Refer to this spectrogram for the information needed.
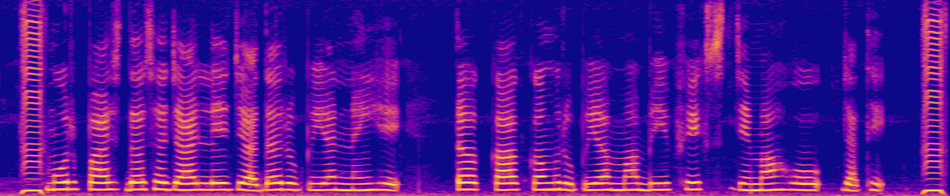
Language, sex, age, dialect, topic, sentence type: Chhattisgarhi, female, 18-24, Central, banking, question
